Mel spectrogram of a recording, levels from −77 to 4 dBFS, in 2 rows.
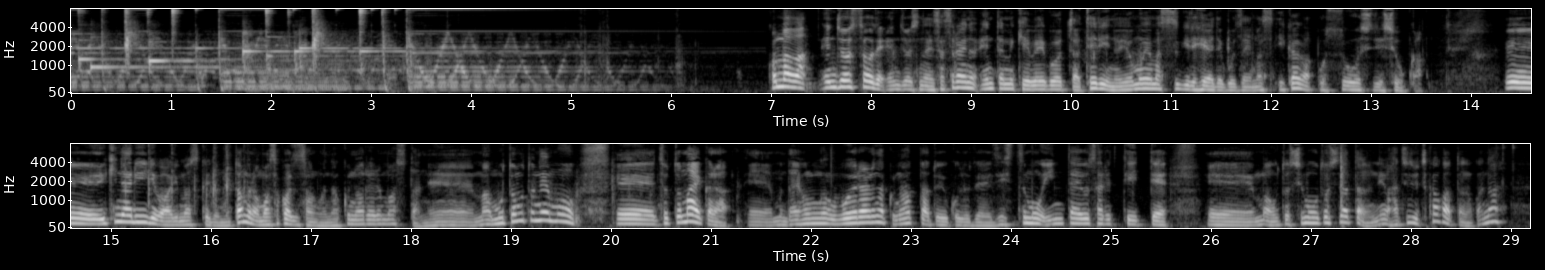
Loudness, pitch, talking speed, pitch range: -19 LUFS, 165 Hz, 345 characters per minute, 130-205 Hz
